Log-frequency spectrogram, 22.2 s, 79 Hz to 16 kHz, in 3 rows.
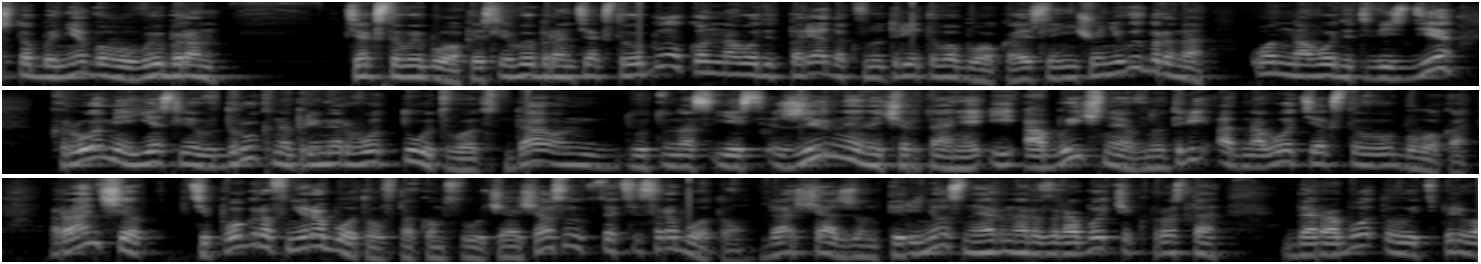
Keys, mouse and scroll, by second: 0.2 ctrl+click, 7.3 ctrl+scroll up 1, 8.0 ctrl+click, 8.4 ctrl+scroll up 1, 14.4-14.7 ctrl+scroll down 1, 16.2 ctrl+scroll down 1, 17.8 ctrl+scroll down 1, 18.0 space, 19.2-20.4 ctrl+scroll up 1, 20.7 ctrl+scroll down 1, 21.4 space, 21.9 space.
